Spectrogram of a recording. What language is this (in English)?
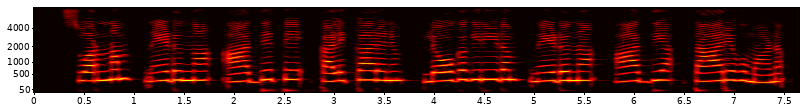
Malayalam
